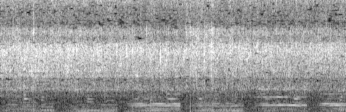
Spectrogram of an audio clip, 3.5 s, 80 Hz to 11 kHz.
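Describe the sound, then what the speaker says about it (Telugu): Garlic and ginger fry in two spoons of oil in a kadai, giving a steady, close, dense crackling sizzle that carries on evenly without pause, with faint stirring clinks mixed in. "ఇప్పుడు కడాయి తీసుకుని 2 స్పూన్స్ ఆయిల్ వేసుకుని గార్లిక్, జింజర్ కూడా వేసుకుని ఫ్రై చేసుకుందాం"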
